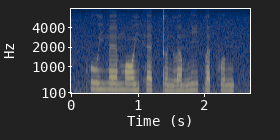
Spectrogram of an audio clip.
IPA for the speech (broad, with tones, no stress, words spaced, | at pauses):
pʰuː˨jmɛː˨ mɔː˨jhɛː˨k̚t̪ɵ˨˩n lɐ˨mn̪iː˧t̚lɐ˧t̚ fʊ˧ŋ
